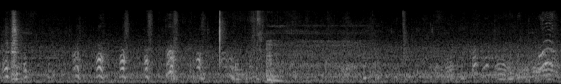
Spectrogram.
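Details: Squeaky cries from newborn German Shepherd puppies of Ulra's first litter: a quick run of short, high whimpers, then scattered fainter squeaks, with sharp knocks and low room noise.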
